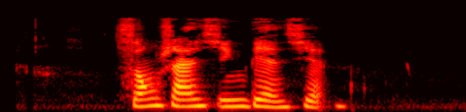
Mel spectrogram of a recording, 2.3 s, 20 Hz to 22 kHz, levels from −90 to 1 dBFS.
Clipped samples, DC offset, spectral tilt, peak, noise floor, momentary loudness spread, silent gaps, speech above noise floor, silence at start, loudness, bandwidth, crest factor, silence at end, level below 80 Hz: under 0.1%; under 0.1%; -3.5 dB/octave; -14 dBFS; -73 dBFS; 11 LU; none; 41 dB; 0.6 s; -32 LUFS; 11.5 kHz; 22 dB; 0.6 s; -84 dBFS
